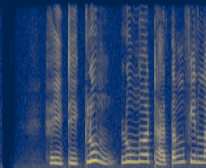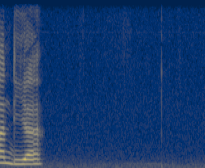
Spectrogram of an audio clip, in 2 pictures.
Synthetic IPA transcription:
hejd̪̥i̤klumluŋɔɖ̥ä̤t̪əŋfinland̪ia

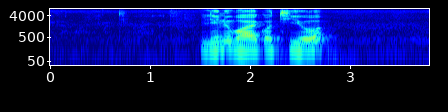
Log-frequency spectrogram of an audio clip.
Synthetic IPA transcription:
linubʱʌekot̪ʰijo

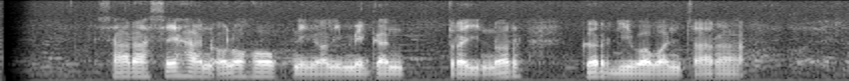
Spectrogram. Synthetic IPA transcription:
saɾahsɛɦanʔɔlɔɦɔk̚niŋalimɛɡant̪ɾɛinɔr | kɨrdiwawaɲt͡ʃaɾa

